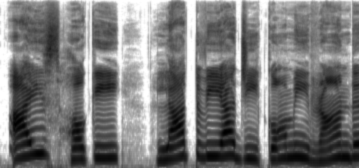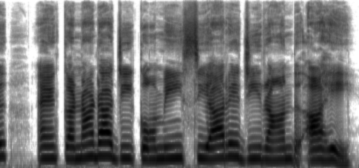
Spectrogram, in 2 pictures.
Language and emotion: Sindhi, neutral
